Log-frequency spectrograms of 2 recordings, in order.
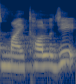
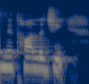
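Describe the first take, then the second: First: The first syllable does not sound like 'myth'. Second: The first syllable sounds like 'myth'. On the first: The speaker calls it wrong. "it is wrong" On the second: The speaker calls it right. "M Y T H is myth and it is mythology"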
